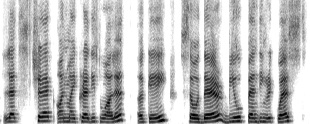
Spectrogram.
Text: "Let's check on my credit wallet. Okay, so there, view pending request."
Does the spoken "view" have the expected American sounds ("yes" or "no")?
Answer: no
